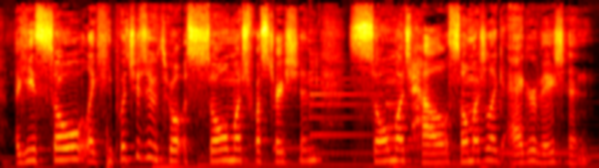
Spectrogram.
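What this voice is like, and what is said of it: Hoarse, strained voice. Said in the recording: “I screamed so much one time that I lost my voice ... So that's why my voice is out right now”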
